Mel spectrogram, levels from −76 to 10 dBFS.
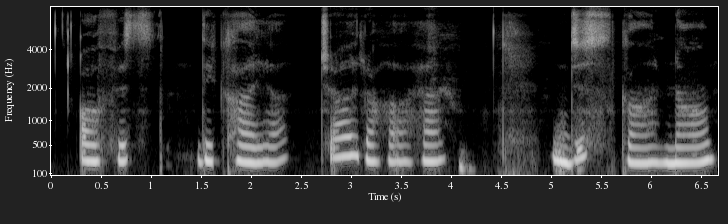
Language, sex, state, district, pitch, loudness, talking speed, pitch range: Hindi, female, Himachal Pradesh, Shimla, 250 Hz, -13 LUFS, 65 wpm, 235-265 Hz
